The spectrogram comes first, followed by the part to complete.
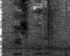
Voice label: Obdachloser; The Wire

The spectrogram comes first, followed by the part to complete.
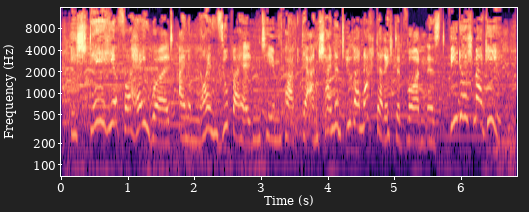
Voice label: Reporterin, Stimmproben

